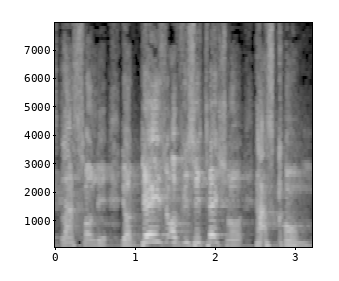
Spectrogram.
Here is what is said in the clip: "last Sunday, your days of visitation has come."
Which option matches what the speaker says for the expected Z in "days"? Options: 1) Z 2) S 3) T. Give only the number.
1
